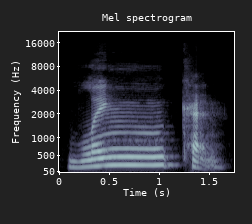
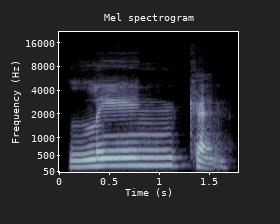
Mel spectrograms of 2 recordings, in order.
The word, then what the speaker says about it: Lincoln: Then we are going to add a K. k Tip of the tongue stays low. Air just puffs out of your mouth. Then we have the short uh the schwa uh and then end with an N. n Tip of the tongue is behind the top front teeth.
